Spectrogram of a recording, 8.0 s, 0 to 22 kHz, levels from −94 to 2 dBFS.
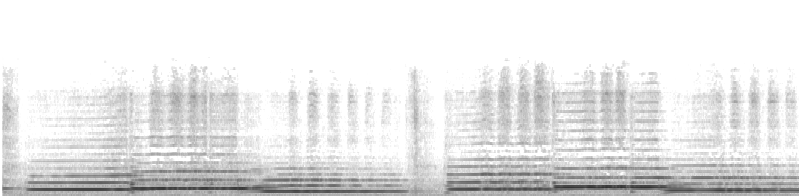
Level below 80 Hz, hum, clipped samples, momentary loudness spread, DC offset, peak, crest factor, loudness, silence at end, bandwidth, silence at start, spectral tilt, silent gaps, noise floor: -66 dBFS; none; under 0.1%; 13 LU; under 0.1%; -14 dBFS; 12 dB; -26 LUFS; 0 s; 13.5 kHz; 0 s; -2 dB/octave; none; -49 dBFS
